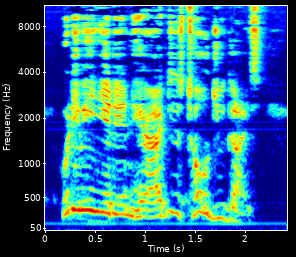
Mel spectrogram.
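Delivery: loud high-pitched shouting. Retelling the coach scolding a player: imitating a coach yelling. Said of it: "yell at me in front of".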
